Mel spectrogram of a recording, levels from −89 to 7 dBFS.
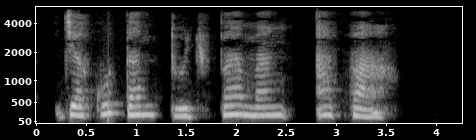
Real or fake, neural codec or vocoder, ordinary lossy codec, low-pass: real; none; AAC, 24 kbps; 5.4 kHz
